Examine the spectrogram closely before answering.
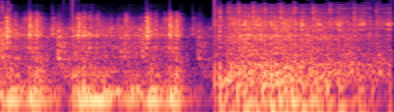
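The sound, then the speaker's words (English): A custom motorcycle engine idles with a low, throbbing pulse, then abruptly shifts to a rougher, brighter rumble partway through. The sound stays loud throughout. “Asphalt rolling under the wheels of your new custom bike.”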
